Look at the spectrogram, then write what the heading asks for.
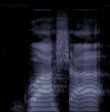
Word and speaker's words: gua sha: You'll learn about gua sha.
